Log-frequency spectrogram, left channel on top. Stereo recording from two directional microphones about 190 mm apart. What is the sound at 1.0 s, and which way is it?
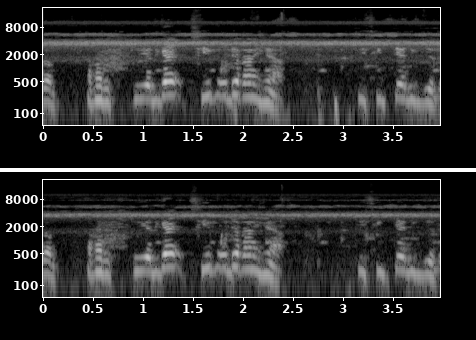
Speech, 25° right (ahead or behind).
